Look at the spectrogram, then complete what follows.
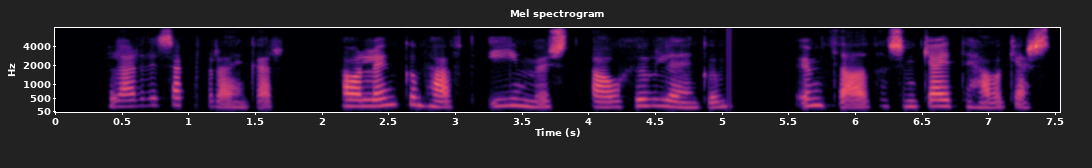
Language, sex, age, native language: Icelandic, female, 20-29, Icelandic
